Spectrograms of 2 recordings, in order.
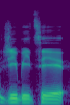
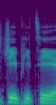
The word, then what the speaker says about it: GPT: it's chat GPT GPT what did I say was I saying it wrong everyone was saying gbt we know it's GPT it's just whatever it's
